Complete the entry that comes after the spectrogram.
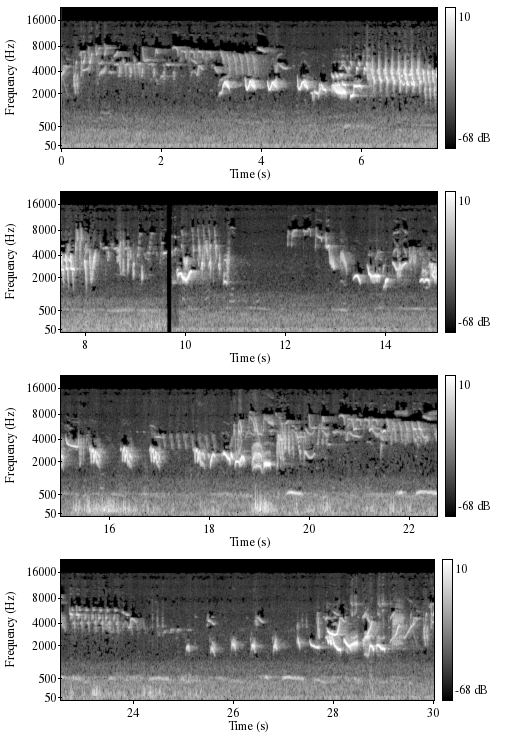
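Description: Many birds chirping and twittering: dense high-pitched calls and fast trills, with a short break about ten seconds in.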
